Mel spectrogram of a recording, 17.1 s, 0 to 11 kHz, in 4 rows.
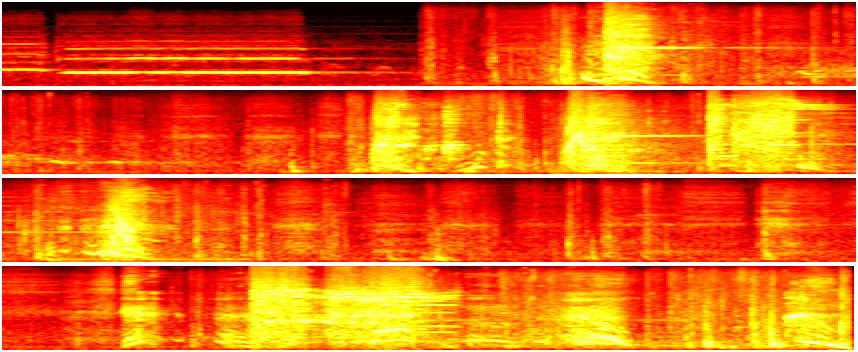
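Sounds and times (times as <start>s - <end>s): sharp metallic clashes ringing: 3.0s - 4.2s, 6.0s - 9.8s, 14.0s - 15.9s.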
